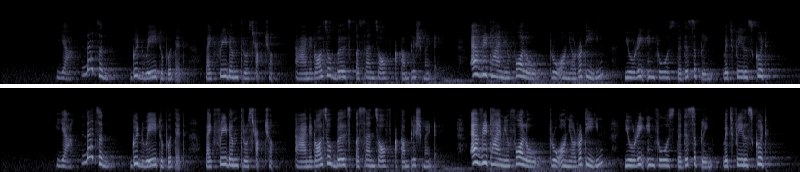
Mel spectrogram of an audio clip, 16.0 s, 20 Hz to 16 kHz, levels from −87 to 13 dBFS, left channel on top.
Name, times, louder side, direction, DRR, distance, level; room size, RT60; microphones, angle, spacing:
voice 1, 1.1-2.2 2.6-3.6 4.1-5.4 5.9-7.7 8.0-8.6 9.4-12.1 12.5-15.3, right 5 dB, 75° right, 17 dB, 0.5 m, -35 dB
sound 1, 6.9-12.2, left 1 dB, 45° left, 2.8 m, -61 dB
18.0 x 15.0 x 4.1 m, 1.3 s
head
